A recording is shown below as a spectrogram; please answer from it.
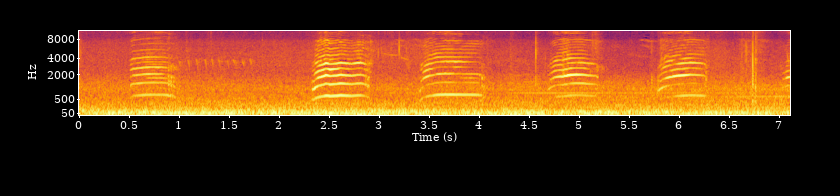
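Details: Very hungry homeless female cat meowing insistently, five drawn-out arched meows roughly every second, strong harmonics, with a low continuous background hum.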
